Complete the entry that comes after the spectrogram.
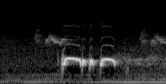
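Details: A single quick phrase of three clear, rounded cooing notes from a zebra dove, said to be encouraging other zebra doves to sing along, over a steady low hum.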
